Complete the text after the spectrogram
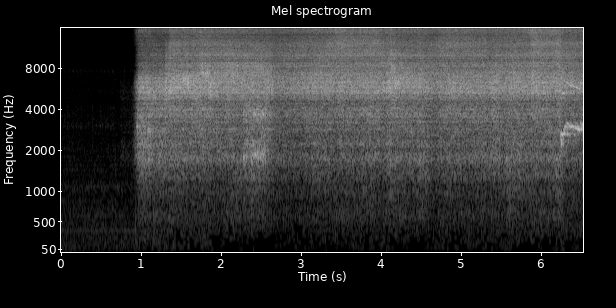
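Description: Compressed air hisses loudly as it escapes.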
